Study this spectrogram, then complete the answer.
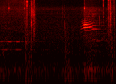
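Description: A pet cat named Render gives a couple of short, quiet meows close by. Light room noise sits under them.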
